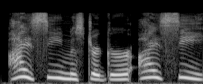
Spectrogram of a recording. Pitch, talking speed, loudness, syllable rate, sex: 270 Hz, 175 wpm, -15 LUFS, 3.4 syllables/s, female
